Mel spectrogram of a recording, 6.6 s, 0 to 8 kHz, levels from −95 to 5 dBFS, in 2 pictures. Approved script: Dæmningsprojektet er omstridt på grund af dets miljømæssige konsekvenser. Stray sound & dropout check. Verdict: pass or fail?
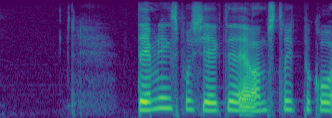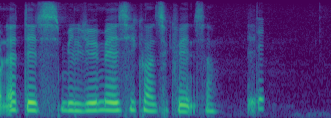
fail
